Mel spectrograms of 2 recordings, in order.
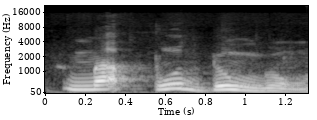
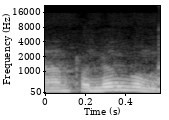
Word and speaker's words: mapudungun: Lembra que é diferente do dungun. Por que é diferente? Porque essa língua faz diferenciação entre uma palavra que tem apenas 2 sílabas ou que tem 3 ou mais. Então é diferente do dungun, né? Não é mapudungun, é mapudungun, né?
